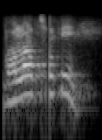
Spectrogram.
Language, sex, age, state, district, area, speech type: Odia, male, 18-30, Odisha, Nabarangpur, urban, conversation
